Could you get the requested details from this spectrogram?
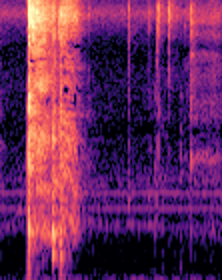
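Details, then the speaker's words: Single sharp adult cough in two quick bursts from a speaker with an itchy throat who has been coughing repeatedly, then quiet room noise with faint steady hum. "Mohon maaf saya dari tadi batuk-batuk karena Fauzan dengarkan saya sedang gatal"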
